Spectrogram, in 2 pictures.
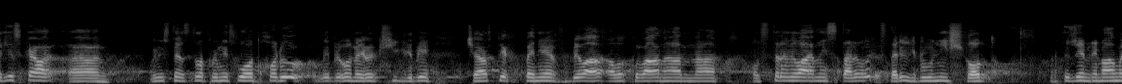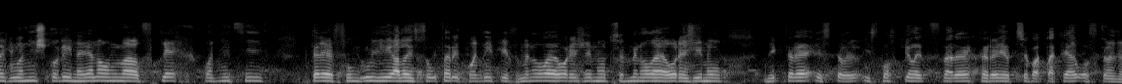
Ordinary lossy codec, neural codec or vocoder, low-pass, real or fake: Opus, 64 kbps; codec, 16 kHz, 1 kbps, FreqCodec, larger model; 7.2 kHz; fake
